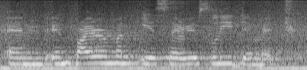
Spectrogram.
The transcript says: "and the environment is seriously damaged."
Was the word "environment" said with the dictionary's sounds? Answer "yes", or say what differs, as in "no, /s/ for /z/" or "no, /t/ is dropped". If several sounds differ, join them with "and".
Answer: yes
